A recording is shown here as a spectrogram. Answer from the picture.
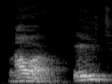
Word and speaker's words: hour: করেছে, সেটা হচ্ছে যেমন আওয়ার, HOUR, আওয়ার অর্থ কি? হ্যাঁ, ঘন্টা। তো ঘন্টার ক্ষেত্রে কিন্তু ক্ষয়ের উচ্চারণটা আ হয়ে যাচ্ছে, ঠিক আছে?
